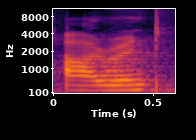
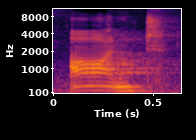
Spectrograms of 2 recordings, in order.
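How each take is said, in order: First: The word does not sound like 'aunt'. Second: The word sounds just like 'aunt'. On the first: The speaker calls it wrong. "It is not aren't" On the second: The speaker calls it right. "it's aunt. Uncle, aunt, aunt, same pronunciation"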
